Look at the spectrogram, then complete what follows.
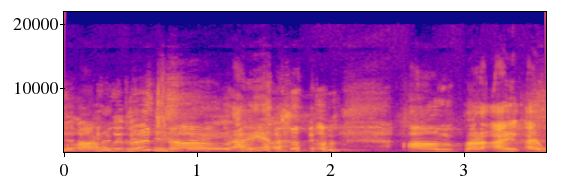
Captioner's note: panelists laughing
